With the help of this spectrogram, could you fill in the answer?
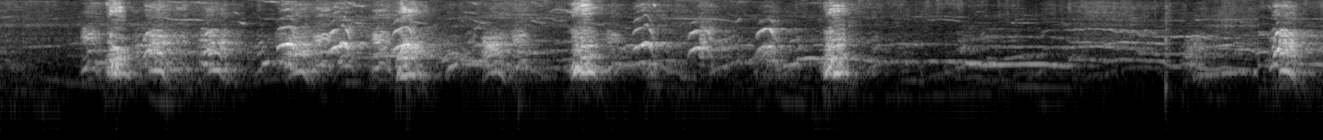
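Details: Yakutian Laika puppies giving bursts of high, excited yips and short barks, clustered tightly, then thinning into a few drawn-out whining tones before a final yelp.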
